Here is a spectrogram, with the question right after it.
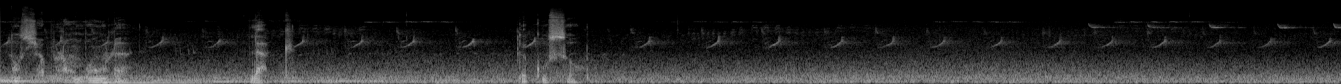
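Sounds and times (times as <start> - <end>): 
steady wind rushing across a vast marsh under a grey sky: 0.0 - 9.7
bird repeating a short rising chirp: 0.0 - 13.4
speech: 0.1 - 1.5, 2.2 - 3.1, 5.2 - 5.9.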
